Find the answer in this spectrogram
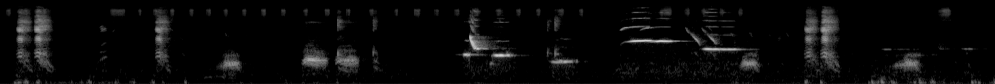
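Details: New Zealand bellbirds at Gore Bay, New Zealand, trade rich, ringing notes, mixing clear bell-like whistles with harsh, scratchy bursts and sharp clicks in an uneven back-and-forth song contest.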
